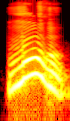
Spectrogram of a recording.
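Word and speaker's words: मुंह: चंद्र बिंदु हटा दिया जाए तो कैसे इसका उच्चारण होगा बास बास नहीं बास होता है क्या होता है बांस बास मुह देखिए मुह मुह नहीं मुह बोलकर आप देखेंगे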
